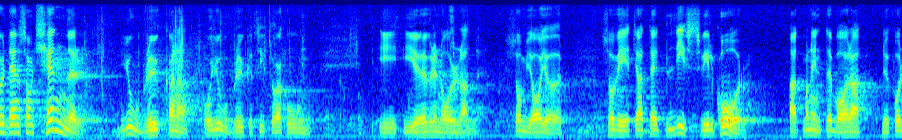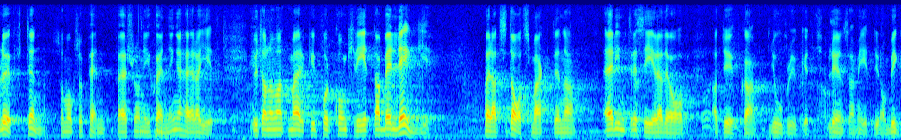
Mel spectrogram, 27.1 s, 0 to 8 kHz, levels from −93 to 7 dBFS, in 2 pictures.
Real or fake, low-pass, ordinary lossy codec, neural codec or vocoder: real; 7.2 kHz; none; none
